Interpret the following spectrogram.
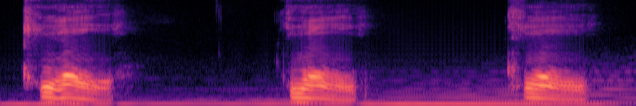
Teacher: The spot in your throat that you make this noise from is about the spot where every sound of the word should be formed. It begins with a guttural k sound, which is the letter K pronounced in the gargling spot of the throat.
